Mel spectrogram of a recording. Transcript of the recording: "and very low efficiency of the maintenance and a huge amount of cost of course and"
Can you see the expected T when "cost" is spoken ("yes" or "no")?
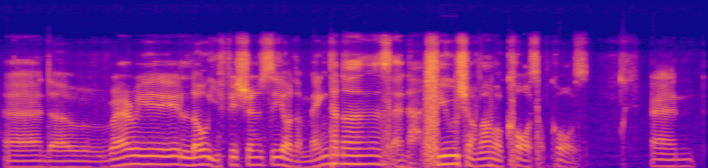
no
